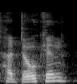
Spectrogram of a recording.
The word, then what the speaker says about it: Hadouken: have no honor I hate you can it's pronounced Hadouken that's it I challenge you to the most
